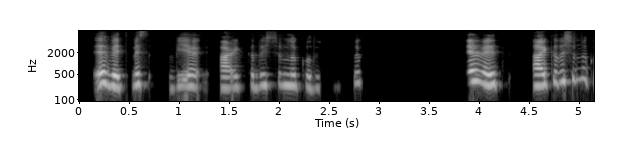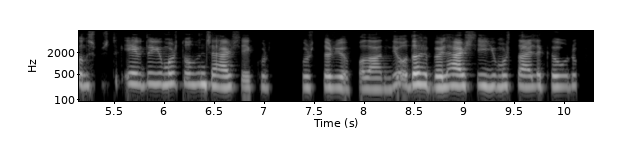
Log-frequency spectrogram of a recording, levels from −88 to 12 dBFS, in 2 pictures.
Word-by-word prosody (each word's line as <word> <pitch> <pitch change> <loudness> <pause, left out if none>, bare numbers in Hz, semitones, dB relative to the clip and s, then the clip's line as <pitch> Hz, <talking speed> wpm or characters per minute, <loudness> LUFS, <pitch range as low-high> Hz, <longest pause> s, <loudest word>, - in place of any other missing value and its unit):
Evet, 230 -5 +7
mes 260 -1 -1 0.2
bir 230 +3 -2 0.2
arkadaşımla 240 +4 -2
konuşmuştuk. 225 +5 -12 1.0
Evet, 270 -4 +7 0.3
arkadaşımla 315 +9 +3
konuşmuştuk. 255 -1 -11
Evde 270 -1 -4
yumurta 270 0 -5
olunca 260 -2 -3
her 220 0 -1
şeyi 225 0 -12
kur 225 0 -16 0.3
kurtarıyor, 220 -1 -6
falan, 200 +1 -8
diye. - - -7
O 240 - -6
da 260 +1 +7
he 245 -3 -3
böyle 220 +1 +1
her 240 -1 +4
şeyi 240 0 -7
yumurtayla 230 0 -6
kavurup 230 +1 -7
240 Hz, 145 wpm, -23 LUFS, 225-260 Hz, 1.0 s, Evet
